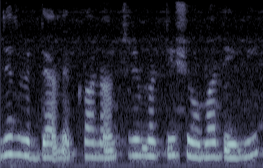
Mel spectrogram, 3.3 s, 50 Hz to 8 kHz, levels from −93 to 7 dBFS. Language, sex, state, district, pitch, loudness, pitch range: Hindi, female, Uttar Pradesh, Budaun, 265 Hz, -28 LUFS, 250-280 Hz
